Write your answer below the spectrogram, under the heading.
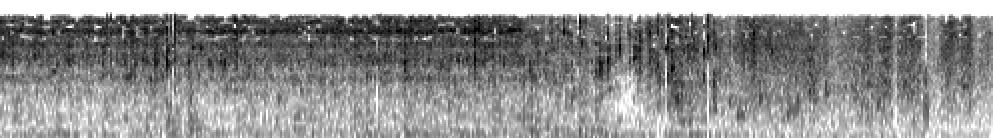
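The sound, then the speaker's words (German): Running tap water pours over a leafy green being rinsed in a sink, a steady, even stream with light splashing that continues without a break. “Moment, ich wasche mal eins ab und teste.”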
